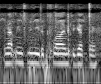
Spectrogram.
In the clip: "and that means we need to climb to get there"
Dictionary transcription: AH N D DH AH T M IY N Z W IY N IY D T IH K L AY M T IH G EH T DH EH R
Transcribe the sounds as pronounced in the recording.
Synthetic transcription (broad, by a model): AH N DH AH T M IY N Z W IY N IY D T IH K L AY M T IH G EH T DH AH R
